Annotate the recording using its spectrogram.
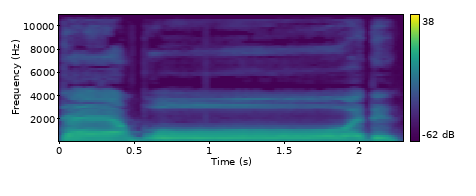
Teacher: دال موٹا نہیں پڑھیں گے، ہم نے ضاد موٹا پڑھنا ہے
